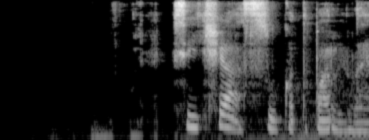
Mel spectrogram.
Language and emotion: Russian, angry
